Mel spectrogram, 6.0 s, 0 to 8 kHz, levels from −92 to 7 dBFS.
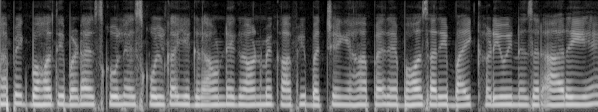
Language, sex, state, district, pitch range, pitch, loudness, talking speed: Hindi, female, Uttar Pradesh, Muzaffarnagar, 205-215 Hz, 210 Hz, -17 LUFS, 290 wpm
